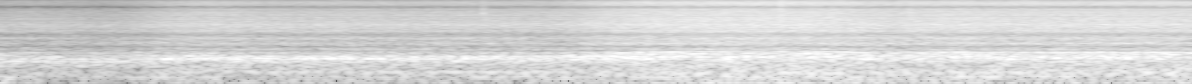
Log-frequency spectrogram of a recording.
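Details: Fan on a homemade light-dimmer speed controller, knob turned up from low: constant airy rush with low motor hum, no rattles or scraping; fan running healthy at high speed.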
